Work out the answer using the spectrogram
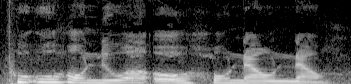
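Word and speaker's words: Pu'uhonua o Honaunau (Puʻuhonua o Hōnaunau): Pu'uhonua o Honaunau.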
